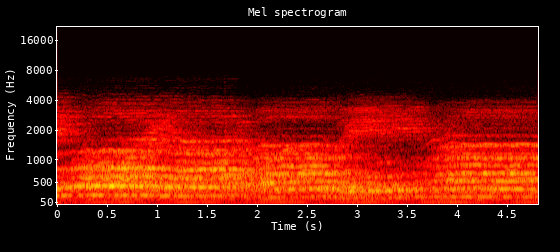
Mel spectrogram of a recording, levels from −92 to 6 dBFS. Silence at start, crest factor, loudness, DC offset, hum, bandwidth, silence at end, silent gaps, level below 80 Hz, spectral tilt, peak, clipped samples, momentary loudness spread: 0 s; 16 dB; -33 LUFS; under 0.1%; none; 7 kHz; 0 s; none; -56 dBFS; -8 dB/octave; -18 dBFS; under 0.1%; 7 LU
